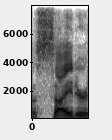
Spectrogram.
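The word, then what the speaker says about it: CIDR: called Cider notation now cider stands for classless interdomain routing c d r and we pronounce it cider like apple cider notation here works like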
